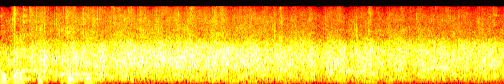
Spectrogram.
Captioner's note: audience applauds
